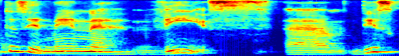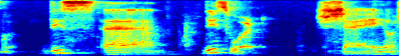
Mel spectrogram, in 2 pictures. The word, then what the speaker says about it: 谁: This word, shéi or shui. How do you pronounce this, Melanie? Your pronunciation is very good. Shéi, shéi, or shui, but spoken Chinese we prefer to pronounce shéi, shéi, which means who.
